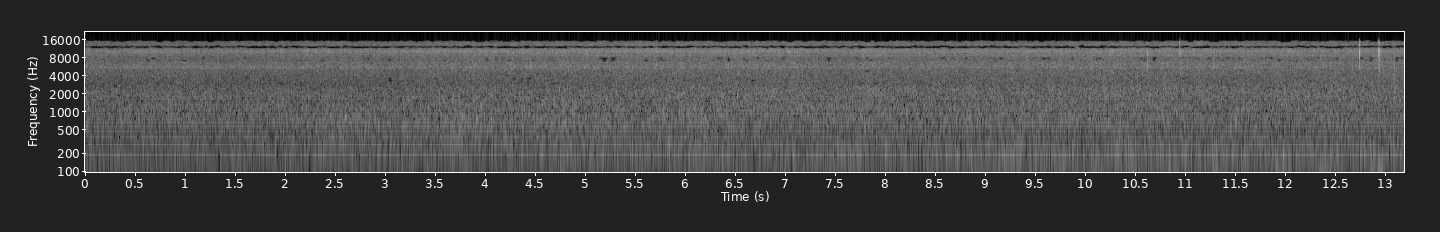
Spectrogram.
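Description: Water rushing through a breach in a beaver dam, a steady rush that grows slightly louder as the flow through the gap increases.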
